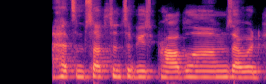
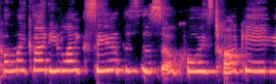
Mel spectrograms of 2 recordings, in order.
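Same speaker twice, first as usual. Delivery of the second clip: much higher, giddy imitation of delighted parents; thrilled parents; 12 semitones higher than usual. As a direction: mimic the parents squealing with joy. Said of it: "his parents were like".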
